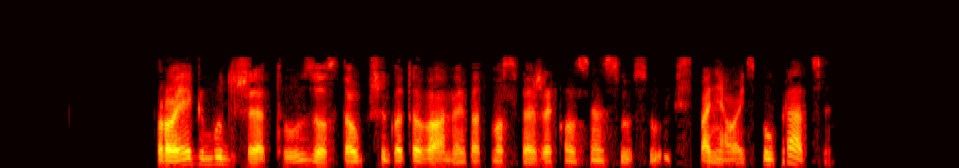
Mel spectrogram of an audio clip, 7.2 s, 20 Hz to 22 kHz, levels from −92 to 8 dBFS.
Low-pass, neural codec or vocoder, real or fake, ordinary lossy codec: 5.4 kHz; codec, 24 kHz, 6 kbps, HILCodec; fake; MP3, 32 kbps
